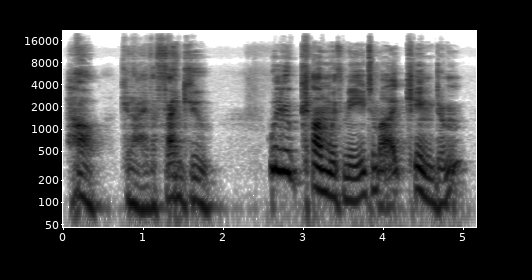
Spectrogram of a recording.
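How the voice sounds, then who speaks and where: A man's voice: on the low side, huge pitch swings, unhurried, dark tone, exaggerated voice. A man voicing a grateful, gallant young prince in an earnest, dramatic storybook manner.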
